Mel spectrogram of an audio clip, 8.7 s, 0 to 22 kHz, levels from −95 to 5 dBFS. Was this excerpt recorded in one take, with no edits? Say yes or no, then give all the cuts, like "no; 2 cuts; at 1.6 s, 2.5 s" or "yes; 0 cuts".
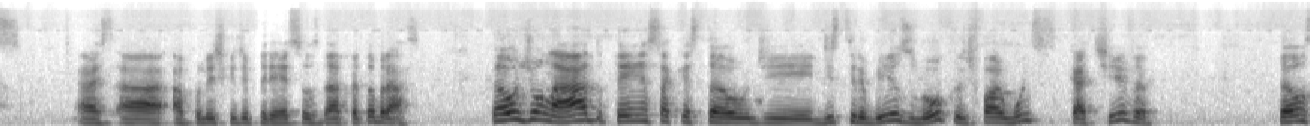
yes; 0 cuts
